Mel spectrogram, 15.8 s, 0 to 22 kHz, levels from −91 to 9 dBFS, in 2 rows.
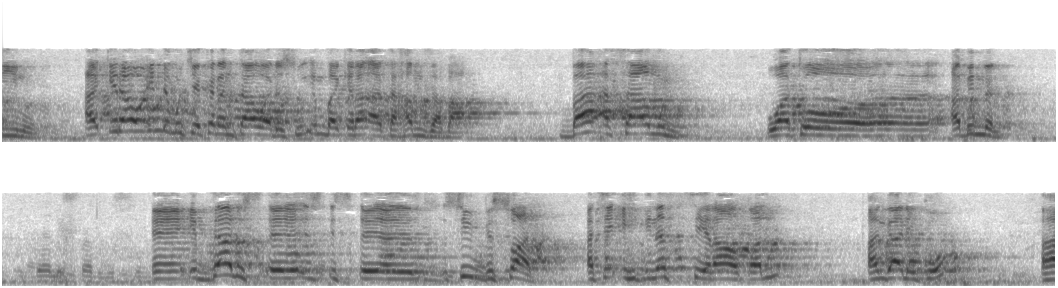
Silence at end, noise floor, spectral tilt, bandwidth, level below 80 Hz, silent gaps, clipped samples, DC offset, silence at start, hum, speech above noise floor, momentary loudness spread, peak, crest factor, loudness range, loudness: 0 s; -43 dBFS; -5.5 dB/octave; 5.8 kHz; -58 dBFS; none; under 0.1%; under 0.1%; 0 s; none; 23 dB; 14 LU; -4 dBFS; 16 dB; 2 LU; -19 LUFS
